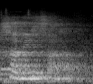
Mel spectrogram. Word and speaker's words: Khalifa: For example, words with KH are pronounced more like louder than ka, like Khalifa.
